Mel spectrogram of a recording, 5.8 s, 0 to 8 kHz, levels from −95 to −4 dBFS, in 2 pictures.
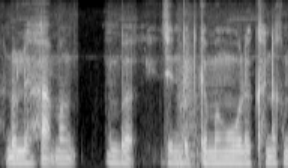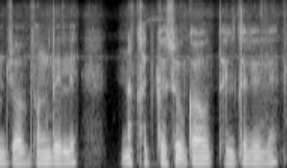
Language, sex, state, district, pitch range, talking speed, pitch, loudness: Wancho, male, Arunachal Pradesh, Longding, 105-110 Hz, 200 wpm, 105 Hz, -23 LUFS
